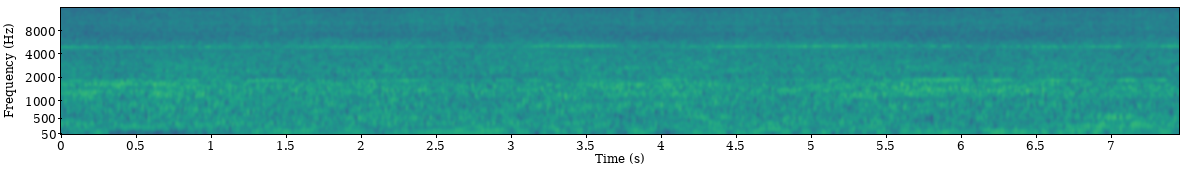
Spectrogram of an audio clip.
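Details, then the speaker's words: Hoover Turbopower Junior U1222 upright vacuum, little-used example that had seized on its pivots, running: steady, even motor roar with smooth rushing airflow, no rattle or bearing growl; sounds better than the other U1222, normal running. "And this one does sound a lot better than that one."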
